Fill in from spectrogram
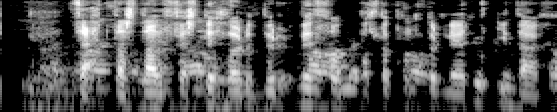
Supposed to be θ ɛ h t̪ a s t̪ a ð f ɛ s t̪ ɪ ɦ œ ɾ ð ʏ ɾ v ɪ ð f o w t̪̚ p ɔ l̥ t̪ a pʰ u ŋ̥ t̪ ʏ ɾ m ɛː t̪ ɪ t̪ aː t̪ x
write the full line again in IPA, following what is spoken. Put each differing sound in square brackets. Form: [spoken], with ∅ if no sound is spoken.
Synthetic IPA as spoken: θ ɛ h t̪ a s t̪ a ð f ɛ s t̪ ɪ ɦ œ ɾ ð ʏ ɾ v ɪ ð f o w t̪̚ p ɔ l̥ t̪ a pʰ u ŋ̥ t̪ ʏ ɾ [n] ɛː t̪ [i] t̪ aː [∅] x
